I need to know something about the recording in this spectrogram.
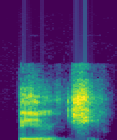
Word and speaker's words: vinte: menos la primera parte se escribe como vinte Pero se pronuncia vinchi luego esta e se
